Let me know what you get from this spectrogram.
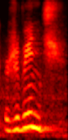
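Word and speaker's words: revenge: फिर है रिवेंज, winch, winch को हम ज़्यादा ऊंची आवाज़ में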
